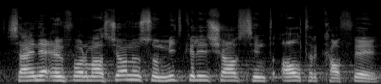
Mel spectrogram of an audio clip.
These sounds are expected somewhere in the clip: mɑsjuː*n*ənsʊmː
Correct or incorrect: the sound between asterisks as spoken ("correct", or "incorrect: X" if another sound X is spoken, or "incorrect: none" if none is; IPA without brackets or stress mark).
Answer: correct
